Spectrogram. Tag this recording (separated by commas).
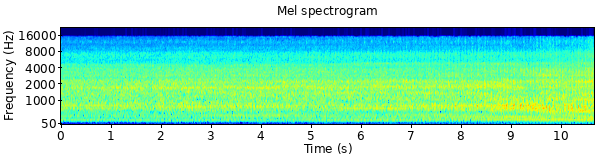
Idling, inside a large room or hall, Car, Vehicle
